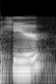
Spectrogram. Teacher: Start with a high front tongue, mouth is relaxed, then close mouth halfway.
